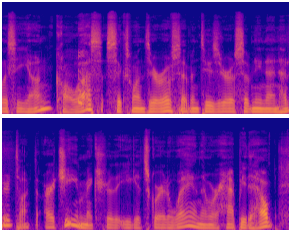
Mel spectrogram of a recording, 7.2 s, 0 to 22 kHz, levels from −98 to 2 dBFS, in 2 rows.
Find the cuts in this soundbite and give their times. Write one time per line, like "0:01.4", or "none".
none

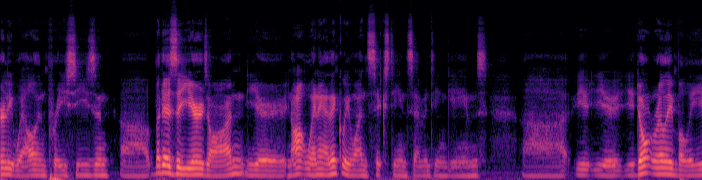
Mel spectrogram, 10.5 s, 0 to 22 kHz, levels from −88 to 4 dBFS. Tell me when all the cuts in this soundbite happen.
0:01.7
0:03.1
0:04.3
0:08.5

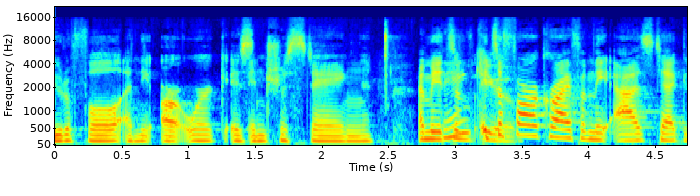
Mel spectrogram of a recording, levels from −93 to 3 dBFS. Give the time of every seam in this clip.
0:01.4

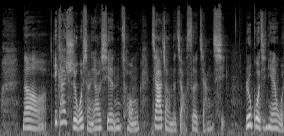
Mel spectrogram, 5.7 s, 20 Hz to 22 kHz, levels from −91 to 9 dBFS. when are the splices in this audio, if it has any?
0:01.0

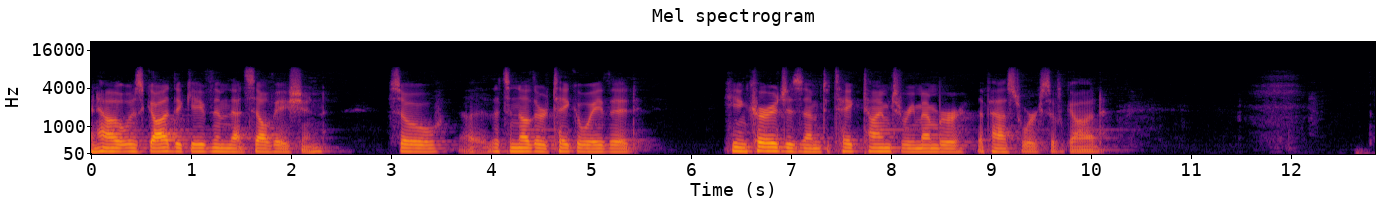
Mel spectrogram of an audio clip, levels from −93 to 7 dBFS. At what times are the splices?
none

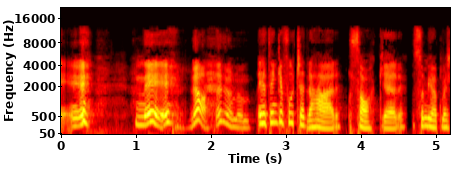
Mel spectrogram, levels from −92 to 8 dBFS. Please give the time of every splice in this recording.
0:03.3

